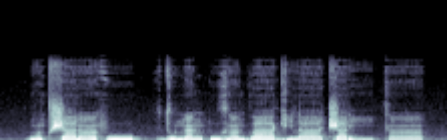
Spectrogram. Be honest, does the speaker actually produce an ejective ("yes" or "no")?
no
